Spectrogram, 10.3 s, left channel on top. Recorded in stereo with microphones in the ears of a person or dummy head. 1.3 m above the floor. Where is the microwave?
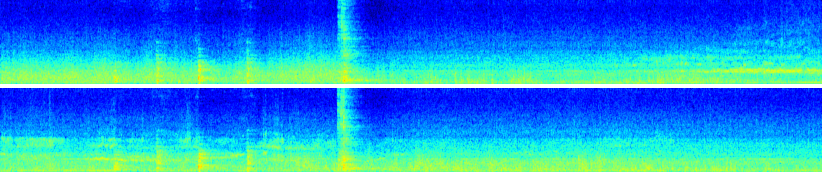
80° right, 1.6 m.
